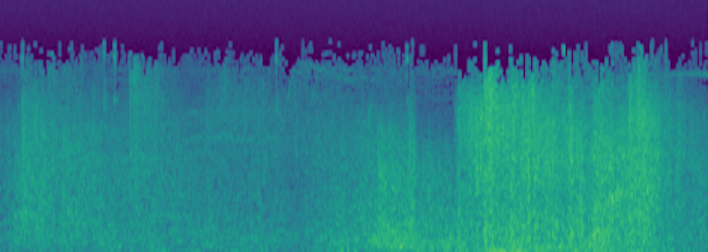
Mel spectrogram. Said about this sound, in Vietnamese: Ở trên bầu trời đang trời quang mây tạnh như vậy, bỗng nhiên bùng lên một tia sấm sét đánh thẳng vào tên tóc vàng.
